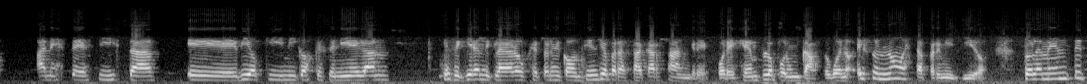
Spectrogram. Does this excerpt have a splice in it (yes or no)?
no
